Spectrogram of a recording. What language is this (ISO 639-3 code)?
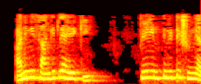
mar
